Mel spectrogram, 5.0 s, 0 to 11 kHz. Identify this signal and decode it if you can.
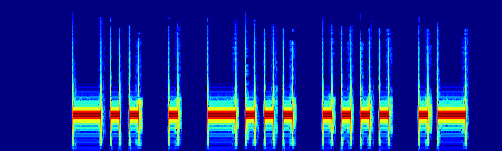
Morse code, heard as a keyed tone, about 13 wpm, 800 Hz. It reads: DEBHA
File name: LEZIONI / 5 LBVC / 5 LBVC 12wpm 1955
